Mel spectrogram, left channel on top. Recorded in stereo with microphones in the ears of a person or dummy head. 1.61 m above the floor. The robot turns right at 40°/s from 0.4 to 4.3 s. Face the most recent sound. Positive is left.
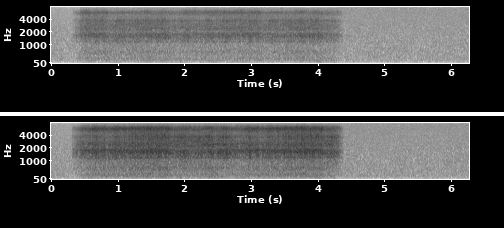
No sound to turn to.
